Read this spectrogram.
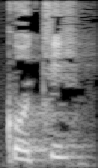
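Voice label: "koti", Nigerian Pidgin, male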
